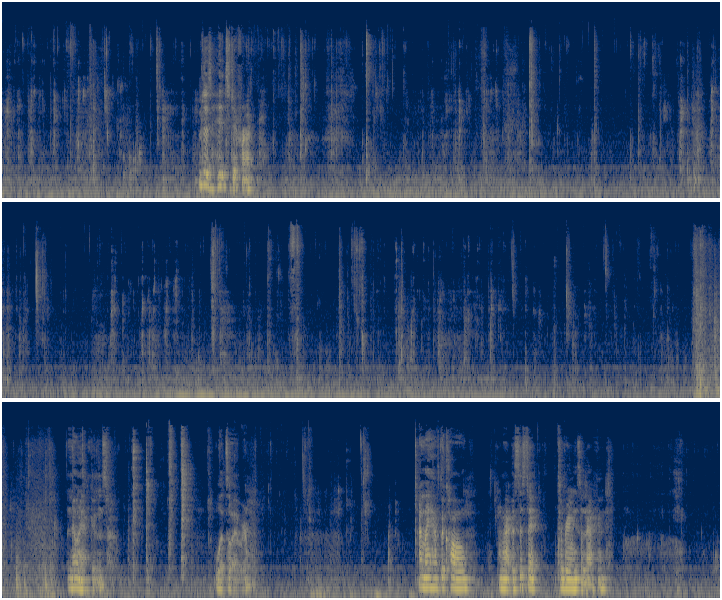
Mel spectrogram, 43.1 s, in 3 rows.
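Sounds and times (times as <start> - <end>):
person chewing chicken: 0.0 - 3.9, 5.1 - 28.1, 33.9 - 37.0, 41.1 - 43.0
wet mouth clicks and smacks: 31.2 - 32.6.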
